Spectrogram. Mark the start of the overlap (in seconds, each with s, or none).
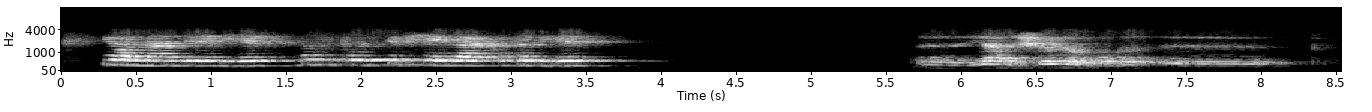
none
